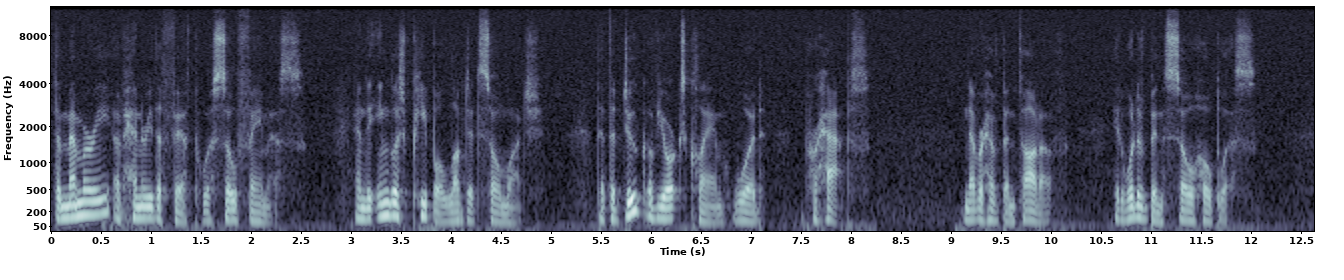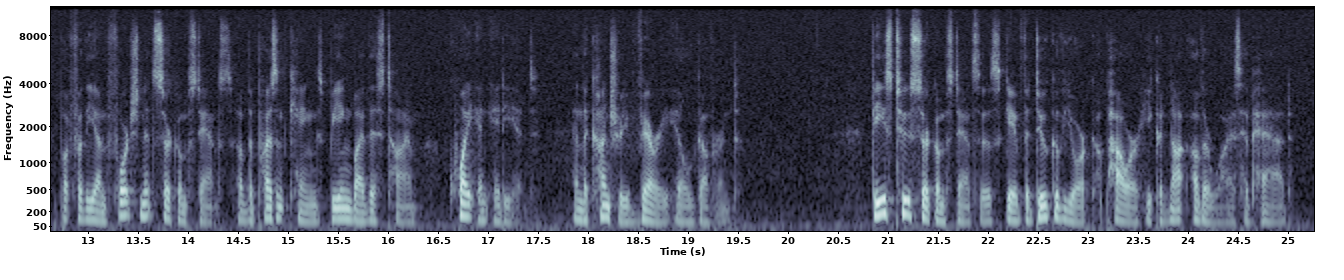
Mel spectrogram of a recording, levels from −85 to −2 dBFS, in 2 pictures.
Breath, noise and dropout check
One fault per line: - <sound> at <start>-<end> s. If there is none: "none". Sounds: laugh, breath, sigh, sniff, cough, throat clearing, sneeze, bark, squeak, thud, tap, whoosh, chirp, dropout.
none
